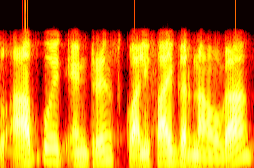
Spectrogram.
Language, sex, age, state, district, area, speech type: Hindi, male, 18-30, Bihar, Darbhanga, rural, conversation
